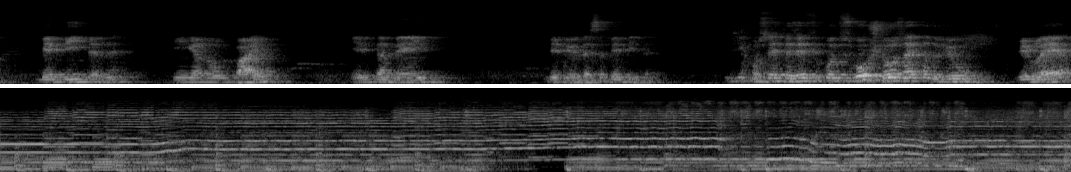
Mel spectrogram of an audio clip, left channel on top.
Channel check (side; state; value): both; different; correlation 0.00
